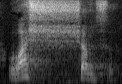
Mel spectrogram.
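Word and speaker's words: والشمس: But if waw came, put waw in front of this, you will say wash. Even alif and lam both were assimilated. Wash shamsu.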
